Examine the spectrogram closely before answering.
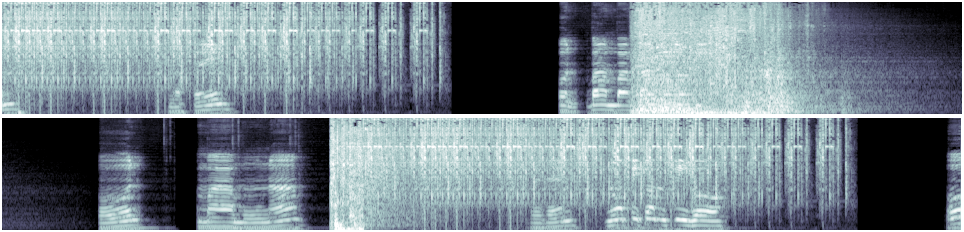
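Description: Rapid clicking ticks of a game's spinning prize reel.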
